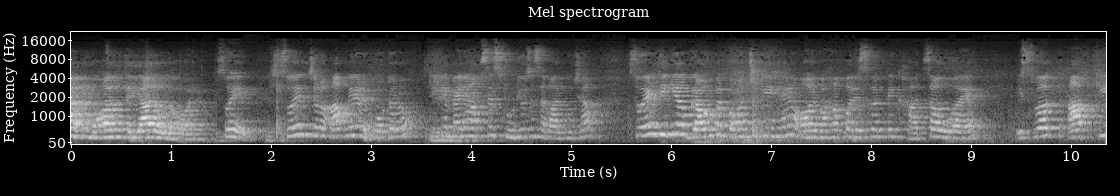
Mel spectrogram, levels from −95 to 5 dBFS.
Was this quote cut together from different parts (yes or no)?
yes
